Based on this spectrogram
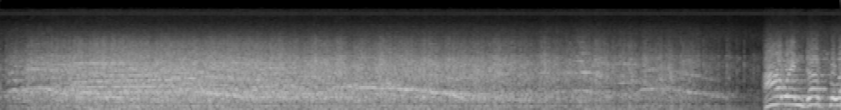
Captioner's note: cheers, applause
